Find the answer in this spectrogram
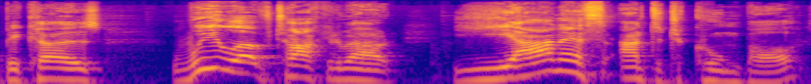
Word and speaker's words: Giannis: Because we love talking about Giannis Antetokounmpo. See, I didn't do the hard G. Yep. I didn't give you the Giannis. No, it's Giannis Antetokounmpo. No Giannis here.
